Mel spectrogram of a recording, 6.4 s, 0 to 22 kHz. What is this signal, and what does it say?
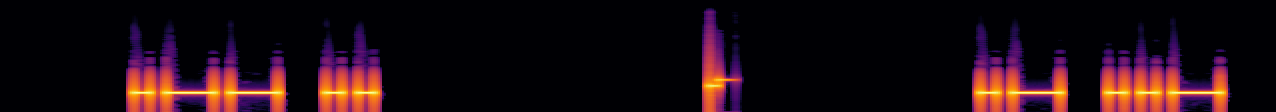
Morse code, heard as a keyed tone, about 15 wpm, 700 Hz. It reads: WI AU
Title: Top Two Letter Combinations in Words 15wpm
